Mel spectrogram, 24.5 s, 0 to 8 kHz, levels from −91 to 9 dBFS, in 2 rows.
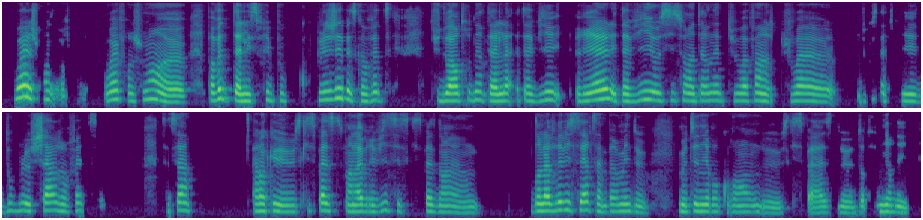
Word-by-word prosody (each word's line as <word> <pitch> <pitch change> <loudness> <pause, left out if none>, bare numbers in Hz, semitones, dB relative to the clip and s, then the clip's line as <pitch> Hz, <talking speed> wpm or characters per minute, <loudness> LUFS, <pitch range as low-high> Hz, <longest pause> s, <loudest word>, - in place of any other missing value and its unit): Ouais, 300 +2 +10
je 275 - -5
pense, 245 0 -3
enfin. - - -16 0.2
Ouais, 240 +4 +3
franchement, 240 +1 -1
heu, 180 -2 +2 0.3
enfin, 220 - +3
en - - -2
fait, 270 0 +5
tu 245 - +4
as 205 - +10
l'esprit 200 +3 +1
beaucoup 210 0 -10 0.3
plus 225 +1 -5
léger 255 +4 +3
parce 245 -6 +2
qu'en 205 -2 0
fait, 225 +2 -4 0.5
tu 210 - -10
dois 210 0 +7
entretenir 225 +2 -1
ta 200 -1 +5
li 205 +1 +4 0.2
ta 210 - -2
vie 215 +5 -2 0.2
réelle 230 +7 +6
et 200 - +1
ta 200 -1 +2
vie 235 +6 -1
aussi 220 0 -2
sur 220 +2 -5
internet, 210 +1 -1
tu 210 - -12
vois? 210 0 +1
Enfin, 205 -1 0
tu 195 - -16
vois, 210 0 +2
heu, 190 -3 0 0.3
du 190 +2 -15
coup, 255 - -25
ça 215 - -4
te 200 - -16
fait 200 -1 +1
double 205 +3 -3
charge, 220 +2 +1
en 195 - -3
fait. 215 +3 -7
C'est - - -20 0.8
c'est 195 - -14
ça. 220 -2 0 0.8
Alors 200 0 +2
que, 180 -3 0
ce 180 - -11
qui 195 - -12
se 195 - -13
passe 210 -1 +2
enfin, 190 -1 -1
la 190 +1 +4
vraie 185 0 -4
vie, 205 +5 -8
c'est 205 -2 -7
ce 185 +2 -14
qui - - -18
se - - -17
passe 190 -2 -1
dans 180 0 -4 0.4
la - - -8 0.7
dans 205 +2 +2
la 205 0 +8
vraie 220 +3 +2
vie, 235 0 -2
certes. 230 +1 +1
Ça 200 -4 -2
me 175 - -6
permet 195 +2 -1
de 170 -5 -6 0.4
me 190 -1 +1
tenir 195 0 +1
au 190 - -4
courant 180 0 -7
de 155 -5 -7
ce 150 - -14
qui - - -19
se - - -13
passe, 160 +1 -5
de 160 -2 -4
d'entretenir 185 +3 -3
des 165 -4 -2
205 Hz, 220 wpm, -20 LUFS, 190-220 Hz, 0.8 s, Ouais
